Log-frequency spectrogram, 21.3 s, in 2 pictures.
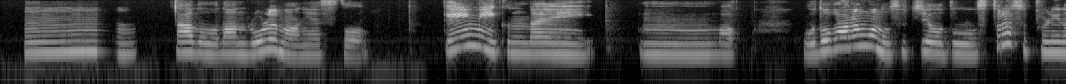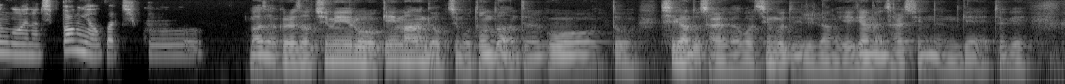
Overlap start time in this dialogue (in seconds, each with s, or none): none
